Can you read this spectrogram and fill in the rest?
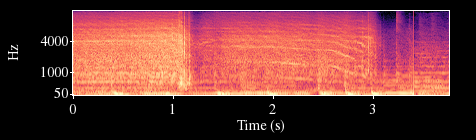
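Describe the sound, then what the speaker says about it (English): A power drill bores microscopic channels into large human bones for hardware, its motor whining steadily for the first second, then running on with lower intermittent grinding and brief pulses as the bit works into the bone. "We drill microscopic channels"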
